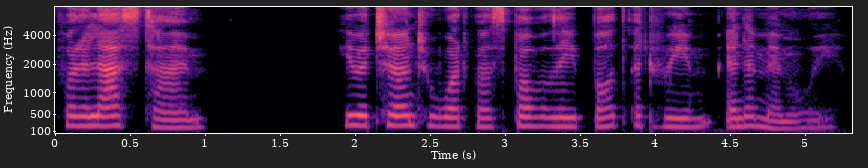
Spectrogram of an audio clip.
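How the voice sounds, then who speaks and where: A woman's voice: mid-range voice, fairly even intonation, normal speed, no echo. A woman reading scripted fiction aloud as the narrator. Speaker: podfic narrator.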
